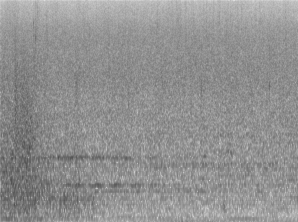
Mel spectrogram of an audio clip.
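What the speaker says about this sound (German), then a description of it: "jetzt warten wir, bis der Blitz da war, ein zuverlässiger Partner in dieser Sache" Steady rain pours throughout a stormy night level of the stealth game Mark of the Ninja, with a rumble of thunder early on and a patter of louder drops building toward the end, no voices present.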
